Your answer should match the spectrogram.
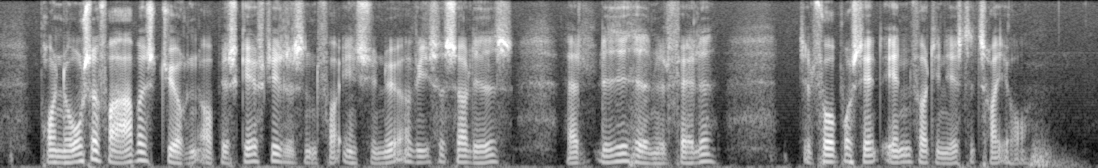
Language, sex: Danish, male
